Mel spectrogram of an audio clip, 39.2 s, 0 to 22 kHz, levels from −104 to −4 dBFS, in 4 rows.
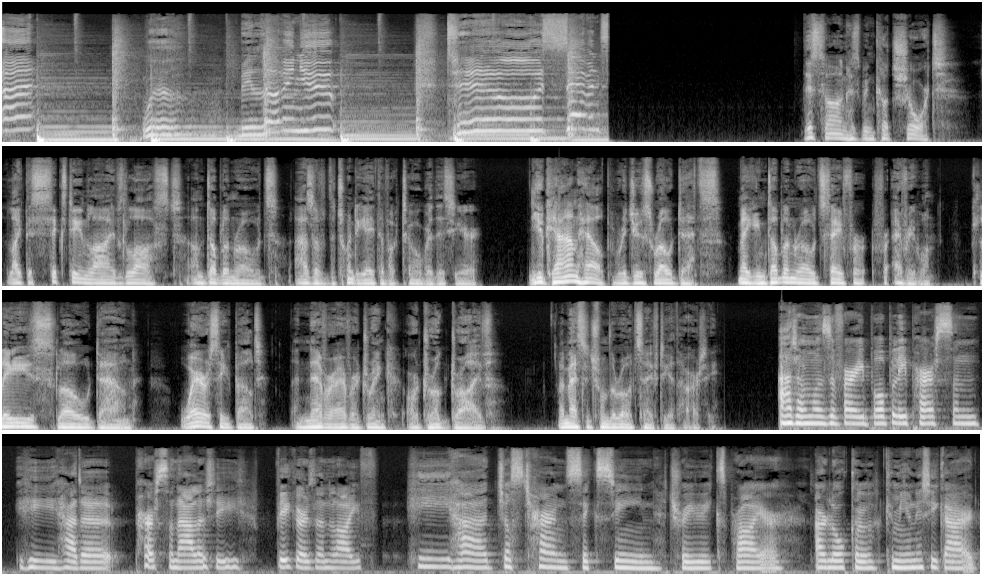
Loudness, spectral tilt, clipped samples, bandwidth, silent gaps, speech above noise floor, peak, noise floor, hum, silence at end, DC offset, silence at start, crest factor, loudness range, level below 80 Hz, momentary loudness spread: -18 LUFS; -4.5 dB/octave; under 0.1%; 16 kHz; none; 57 dB; 0 dBFS; -74 dBFS; none; 0.05 s; under 0.1%; 0 s; 18 dB; 5 LU; -26 dBFS; 10 LU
